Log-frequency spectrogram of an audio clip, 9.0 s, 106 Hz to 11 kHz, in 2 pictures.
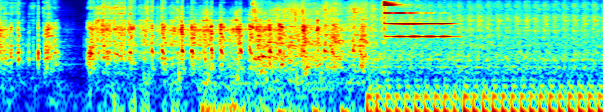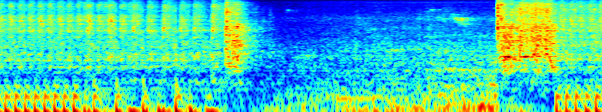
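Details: Motorstar Xplorer Z200 after a no-start repair (flywheel had come off, stator destroyed): cranks briefly, catches into a steady single-cylinder beat near three pulses a second, then revs cleanly; starts healthy.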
